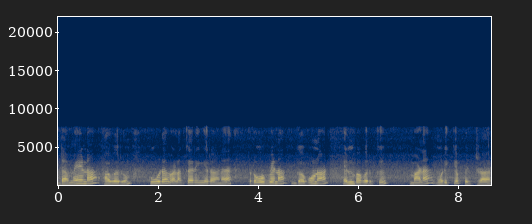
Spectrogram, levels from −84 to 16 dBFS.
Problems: constant background noise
